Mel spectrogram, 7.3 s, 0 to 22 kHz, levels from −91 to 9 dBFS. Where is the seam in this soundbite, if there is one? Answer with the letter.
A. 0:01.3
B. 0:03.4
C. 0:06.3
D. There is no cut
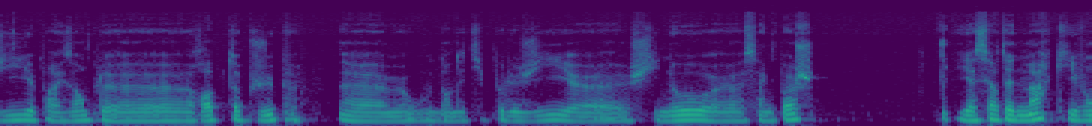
C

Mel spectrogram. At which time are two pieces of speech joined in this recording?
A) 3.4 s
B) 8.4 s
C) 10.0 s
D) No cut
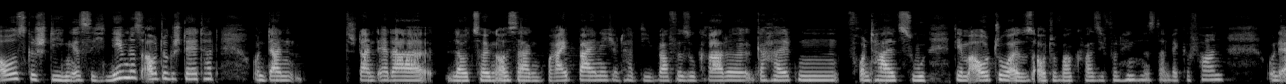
B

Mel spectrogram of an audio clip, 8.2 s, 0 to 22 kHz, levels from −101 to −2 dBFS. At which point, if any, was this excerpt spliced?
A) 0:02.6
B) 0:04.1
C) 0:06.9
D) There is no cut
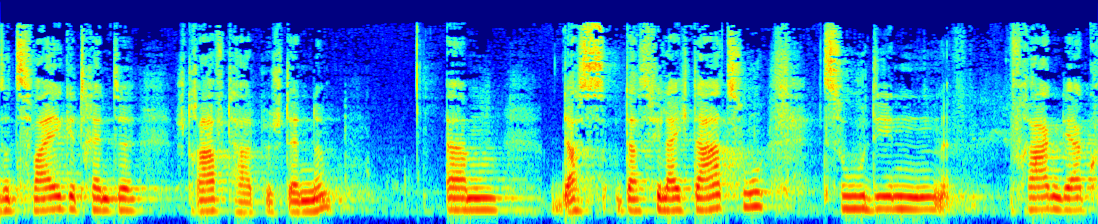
B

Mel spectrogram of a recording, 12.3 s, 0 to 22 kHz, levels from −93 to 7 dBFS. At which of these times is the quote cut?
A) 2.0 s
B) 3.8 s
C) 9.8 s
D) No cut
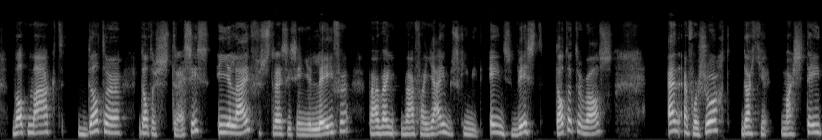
A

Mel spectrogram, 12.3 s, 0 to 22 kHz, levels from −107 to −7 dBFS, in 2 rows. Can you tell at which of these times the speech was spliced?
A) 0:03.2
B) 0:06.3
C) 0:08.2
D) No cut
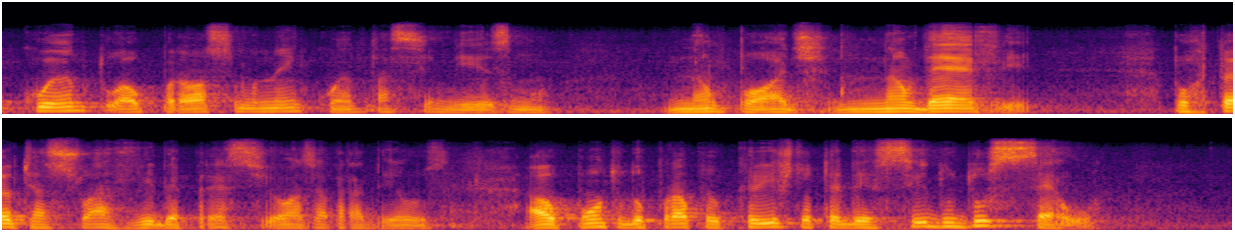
B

